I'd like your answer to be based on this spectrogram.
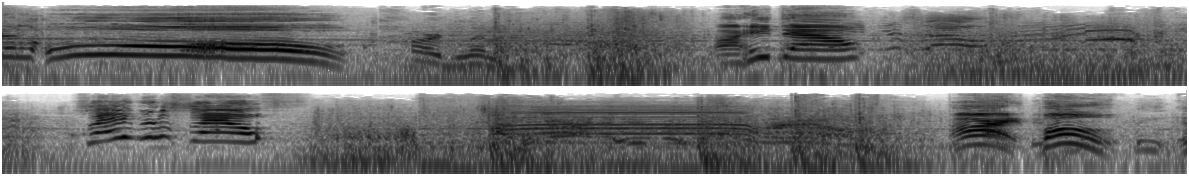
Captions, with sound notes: OH! [Voiceover] Hard limit. All right he down. - Save yourself. (people screaming) - Save yourself. (people screaming) All right boom.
